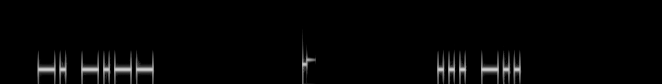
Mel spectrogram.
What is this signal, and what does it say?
Morse code, heard as a keyed tone, about 22 wpm, 700 Hz. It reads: NY SD
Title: US States 22wpm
